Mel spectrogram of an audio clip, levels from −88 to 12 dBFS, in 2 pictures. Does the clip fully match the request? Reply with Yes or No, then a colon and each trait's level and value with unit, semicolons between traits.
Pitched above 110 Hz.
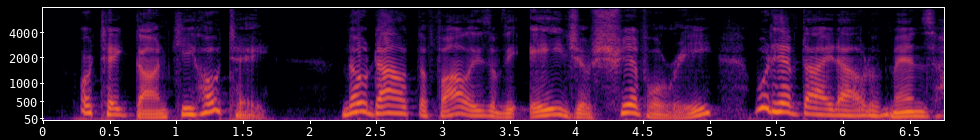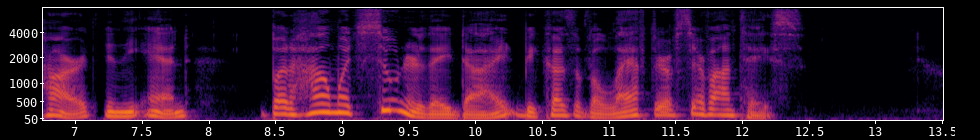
Yes: medium, 140 Hz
